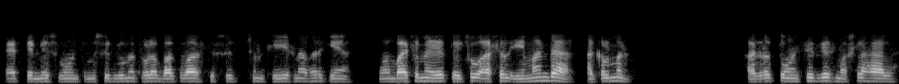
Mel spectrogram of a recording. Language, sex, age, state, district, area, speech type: Kashmiri, male, 45-60, Jammu and Kashmir, Shopian, urban, conversation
